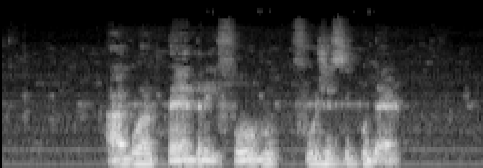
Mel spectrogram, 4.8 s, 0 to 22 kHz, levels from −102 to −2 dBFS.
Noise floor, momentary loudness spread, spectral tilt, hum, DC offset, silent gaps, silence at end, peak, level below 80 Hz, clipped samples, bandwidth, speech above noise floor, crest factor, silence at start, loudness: -55 dBFS; 8 LU; -8.5 dB/octave; none; under 0.1%; none; 0.85 s; -2 dBFS; -60 dBFS; under 0.1%; 10 kHz; 38 dB; 16 dB; 1.05 s; -18 LUFS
